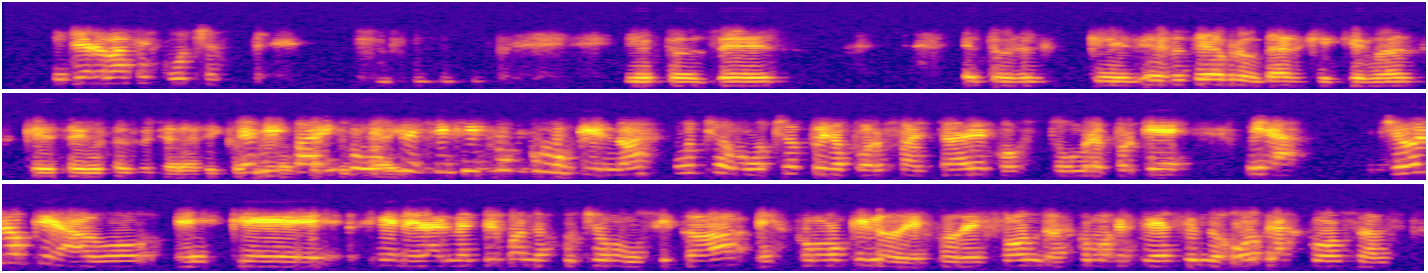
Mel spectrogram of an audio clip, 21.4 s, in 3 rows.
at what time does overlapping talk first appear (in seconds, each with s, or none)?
8.3 s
